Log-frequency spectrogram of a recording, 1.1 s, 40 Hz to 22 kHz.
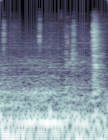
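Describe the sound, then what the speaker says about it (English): A one-owner 1997 Toyota 4Runner 4x4 with a 5-speed manual gearbox drives along, heard as a steady, low road and engine rumble from inside the vehicle, with a few faint ticks on top. "Car drives very smooth."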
